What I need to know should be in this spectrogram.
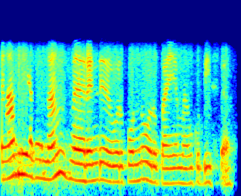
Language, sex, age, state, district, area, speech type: Tamil, female, 18-30, Tamil Nadu, Sivaganga, rural, conversation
